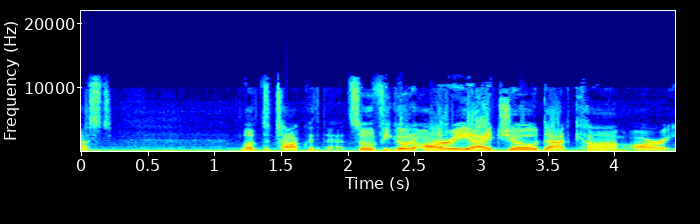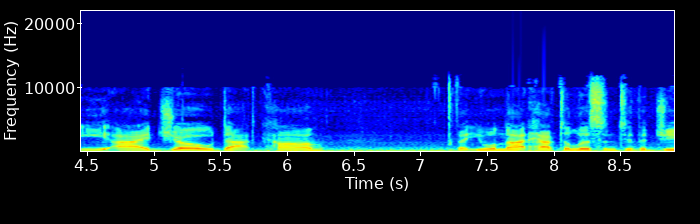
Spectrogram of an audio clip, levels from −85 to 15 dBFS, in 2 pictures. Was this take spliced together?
yes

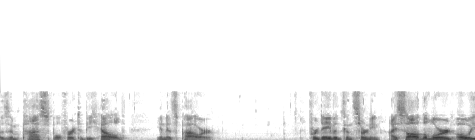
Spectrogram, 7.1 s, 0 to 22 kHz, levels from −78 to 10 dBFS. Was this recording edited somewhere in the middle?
yes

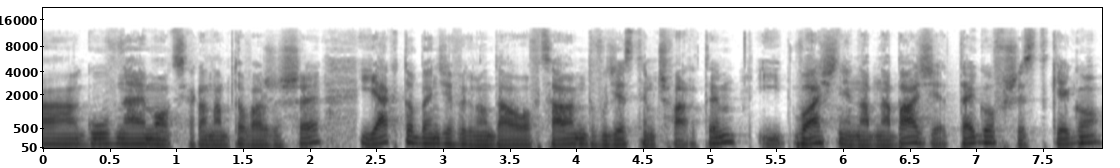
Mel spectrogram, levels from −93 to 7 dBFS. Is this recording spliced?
yes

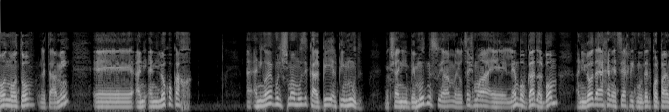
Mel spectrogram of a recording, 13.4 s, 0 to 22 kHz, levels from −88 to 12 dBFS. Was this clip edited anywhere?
no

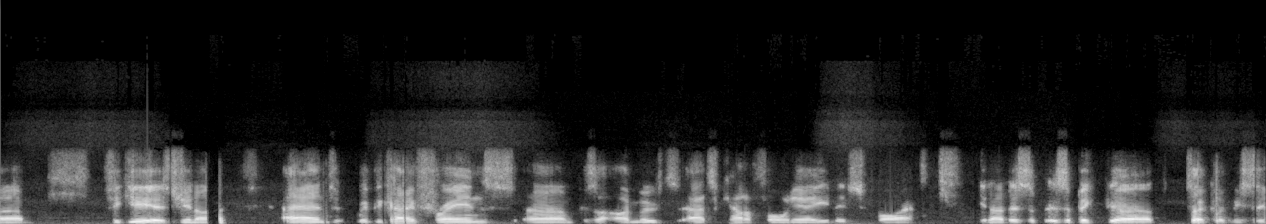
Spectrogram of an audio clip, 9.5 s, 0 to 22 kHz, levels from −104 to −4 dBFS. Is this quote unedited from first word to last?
no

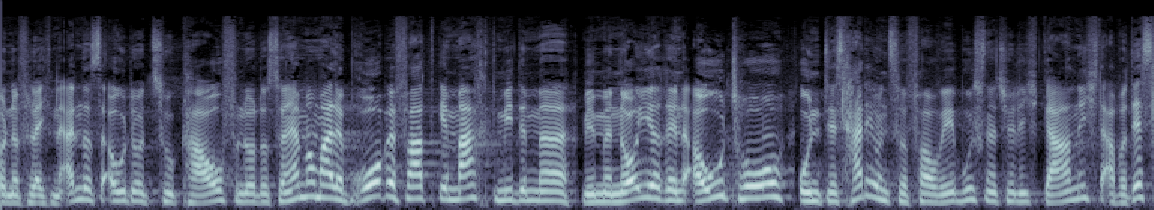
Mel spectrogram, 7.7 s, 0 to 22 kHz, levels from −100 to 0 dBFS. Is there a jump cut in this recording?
yes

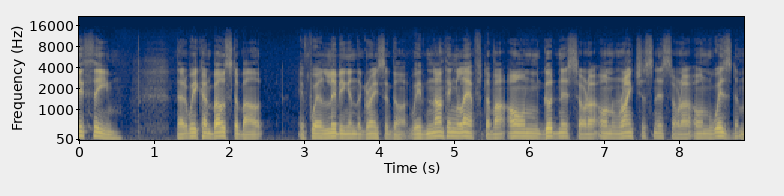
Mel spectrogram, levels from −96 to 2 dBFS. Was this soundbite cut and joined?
no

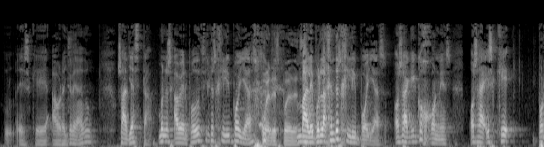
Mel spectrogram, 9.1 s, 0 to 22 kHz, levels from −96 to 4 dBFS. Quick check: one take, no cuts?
no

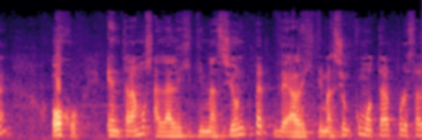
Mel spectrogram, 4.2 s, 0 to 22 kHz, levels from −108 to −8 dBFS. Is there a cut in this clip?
yes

